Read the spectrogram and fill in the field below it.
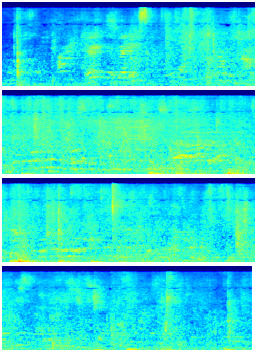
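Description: A crowd of adults and children chatters and murmurs in a large echoing hall.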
